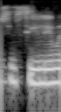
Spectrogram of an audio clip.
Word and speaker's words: Cecilia: I think you have to spell it somewhere because it's spelled in, I am Cecilia with an E, not an A.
